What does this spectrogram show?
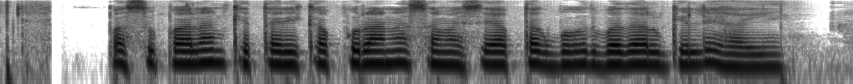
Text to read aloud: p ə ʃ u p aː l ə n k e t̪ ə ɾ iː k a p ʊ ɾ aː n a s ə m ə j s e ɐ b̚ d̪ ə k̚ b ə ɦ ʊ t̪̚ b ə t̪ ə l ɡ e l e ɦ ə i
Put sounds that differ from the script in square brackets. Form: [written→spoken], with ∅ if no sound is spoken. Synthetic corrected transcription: p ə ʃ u p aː l ə n k e t̪ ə ɾ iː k a p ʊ ɾ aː n a s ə m ə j s e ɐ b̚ [d̪→t̪] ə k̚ b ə ɦ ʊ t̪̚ b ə [t̪→d̪] ə l ɡ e l e ɦ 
